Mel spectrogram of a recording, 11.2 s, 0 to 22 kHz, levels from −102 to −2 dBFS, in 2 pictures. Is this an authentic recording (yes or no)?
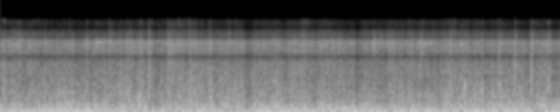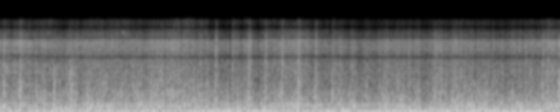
no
